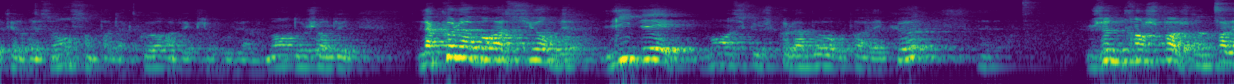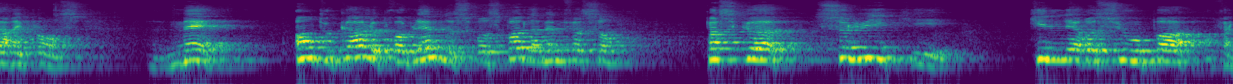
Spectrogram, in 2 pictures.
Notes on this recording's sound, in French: Conférence donnée en août 2014 à l'université d'été Academia Christiana.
